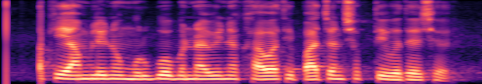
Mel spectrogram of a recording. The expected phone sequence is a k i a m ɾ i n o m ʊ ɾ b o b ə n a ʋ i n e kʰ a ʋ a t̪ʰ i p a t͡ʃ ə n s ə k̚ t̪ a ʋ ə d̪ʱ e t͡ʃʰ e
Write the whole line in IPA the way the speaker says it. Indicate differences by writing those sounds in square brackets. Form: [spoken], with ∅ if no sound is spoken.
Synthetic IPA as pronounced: a k i a m [l] i n o m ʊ ɾ b o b ə n a ʋ i n e kʰ a ʋ a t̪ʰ i p a t͡ʃ ə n [ʃ] ə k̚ t̪ [i] ʋ ə d̪ʱ e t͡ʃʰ e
